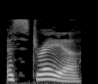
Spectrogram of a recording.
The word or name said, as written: astraea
